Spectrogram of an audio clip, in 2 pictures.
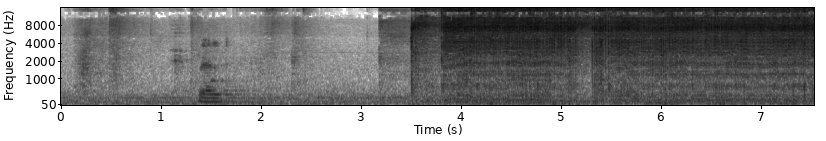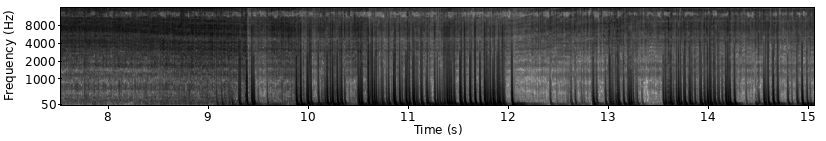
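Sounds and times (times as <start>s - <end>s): welding arc hissing and crackling: 3.5s - 15.0s.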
